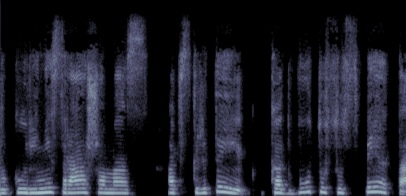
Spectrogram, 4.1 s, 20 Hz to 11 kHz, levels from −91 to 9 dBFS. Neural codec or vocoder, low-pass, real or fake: none; 9.9 kHz; real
